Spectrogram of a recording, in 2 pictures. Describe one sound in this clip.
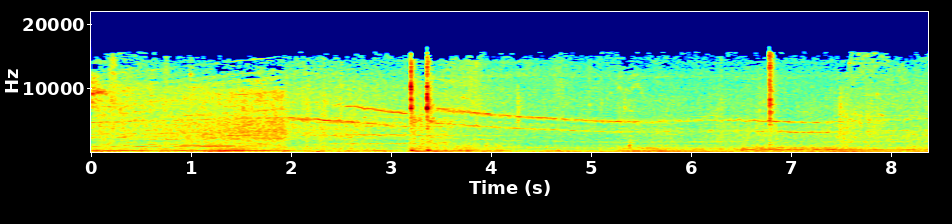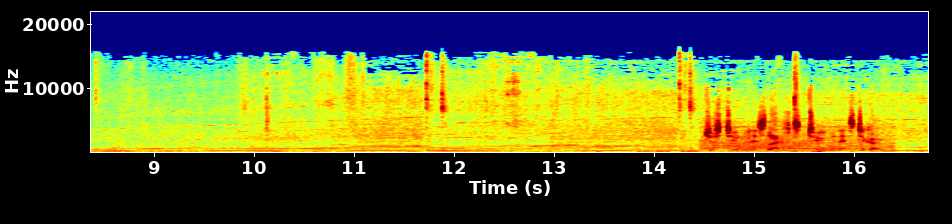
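A racing car engine revs up and down through the gears.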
